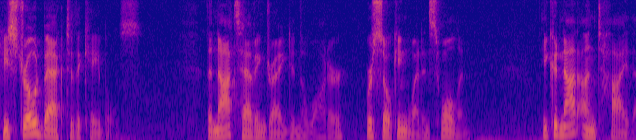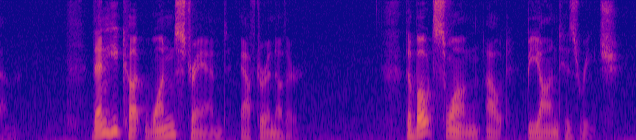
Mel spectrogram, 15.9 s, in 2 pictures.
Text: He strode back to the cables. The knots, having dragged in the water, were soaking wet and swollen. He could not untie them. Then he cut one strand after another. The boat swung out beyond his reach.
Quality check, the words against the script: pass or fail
pass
